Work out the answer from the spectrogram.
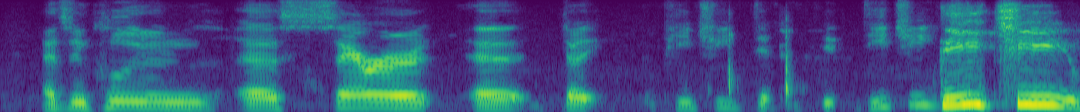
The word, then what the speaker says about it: Dietschy: DIETSCHY rhymes with Peachy.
